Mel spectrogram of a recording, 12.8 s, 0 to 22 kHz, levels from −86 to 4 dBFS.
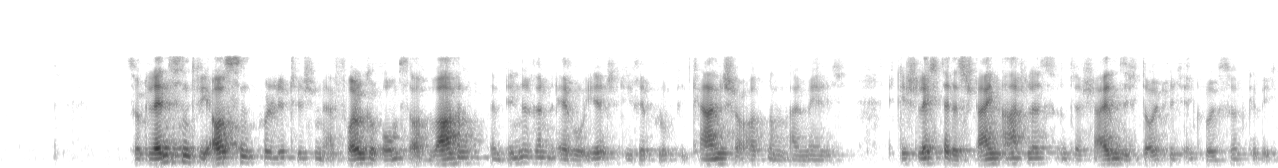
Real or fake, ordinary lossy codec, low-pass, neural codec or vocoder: fake; none; 5.4 kHz; codec, 24 kHz, 6 kbps, HILCodec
